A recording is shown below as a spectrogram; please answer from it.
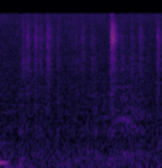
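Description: Pen scratching faintly on paper as someone writes, a few soft strokes followed by one sharper scratch near the end.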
